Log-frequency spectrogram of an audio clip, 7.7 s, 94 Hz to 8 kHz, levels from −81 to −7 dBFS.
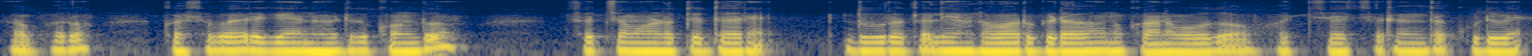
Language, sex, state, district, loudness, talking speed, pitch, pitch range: Kannada, male, Karnataka, Belgaum, -16 LUFS, 95 wpm, 135 Hz, 135-140 Hz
